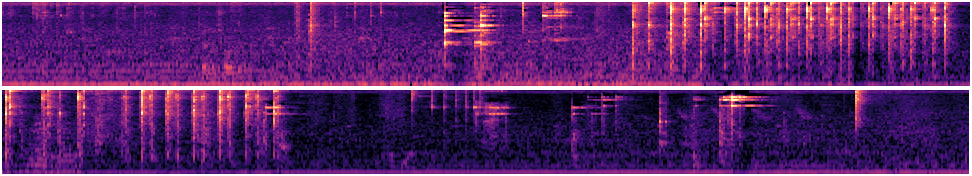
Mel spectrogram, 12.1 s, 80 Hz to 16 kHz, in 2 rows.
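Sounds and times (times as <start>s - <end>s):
steady low hum: 0.0s - 12.0s
metal parts clicking and clinking: 2.8s - 7.9s, 8.6s - 10.9s.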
